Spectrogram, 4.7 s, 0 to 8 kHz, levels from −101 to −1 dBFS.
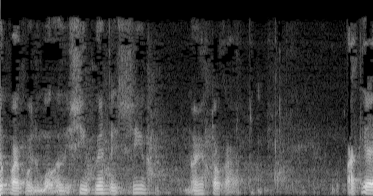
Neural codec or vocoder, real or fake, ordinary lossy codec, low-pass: vocoder, 22.05 kHz, 80 mel bands, HiFi-GAN; fake; MP3, 32 kbps; 7.2 kHz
